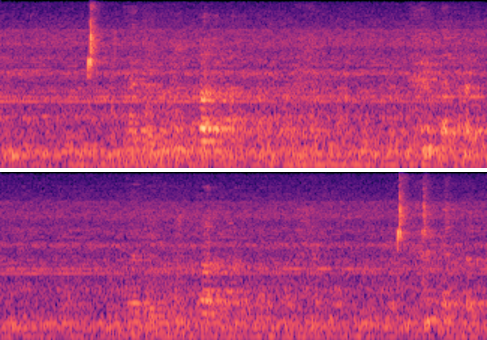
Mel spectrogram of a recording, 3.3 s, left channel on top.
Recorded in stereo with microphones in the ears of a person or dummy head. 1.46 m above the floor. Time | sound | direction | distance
0.8 | laughter | 65° left (ahead or behind) | 4.5 m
